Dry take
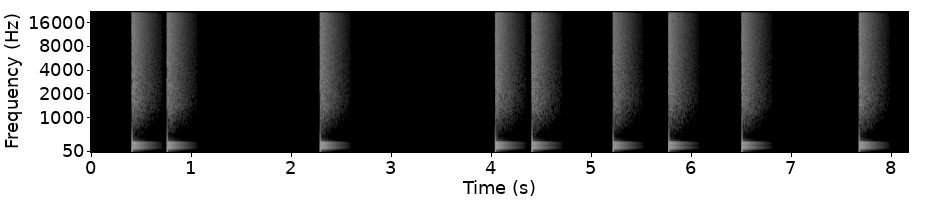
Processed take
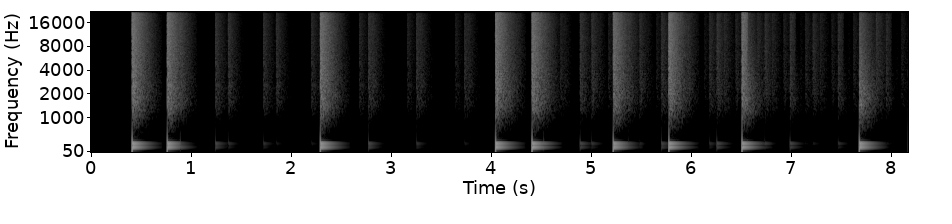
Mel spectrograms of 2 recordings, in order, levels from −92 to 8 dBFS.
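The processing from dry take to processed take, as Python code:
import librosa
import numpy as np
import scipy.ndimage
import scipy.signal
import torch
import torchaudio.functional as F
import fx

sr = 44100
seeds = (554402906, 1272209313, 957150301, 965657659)

y = fx.high_shelf(x, sr, hz=3800.0, db=-12.0, at=(6.57, 7.86))
y = fx.echo_thinned(y, sr, ms=480, feedback_pct=81, hz=550.0, wet_db=-22.5)
y = F.gain(torch.from_numpy(y), -5.0).numpy()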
